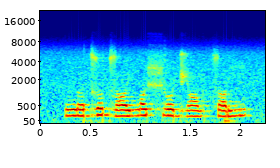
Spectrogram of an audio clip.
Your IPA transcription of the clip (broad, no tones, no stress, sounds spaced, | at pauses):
ŋ ɤ d͡z o d͡z ɔ y̯ ŋ ɔ ɕ o d͡ʒ ɔː v t͡s ɔ ɾ i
